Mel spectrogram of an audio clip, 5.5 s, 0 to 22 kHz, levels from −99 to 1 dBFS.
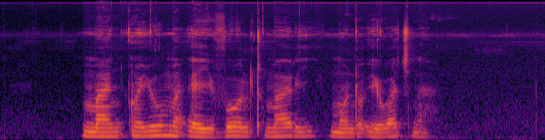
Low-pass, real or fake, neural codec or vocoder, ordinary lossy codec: none; real; none; none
